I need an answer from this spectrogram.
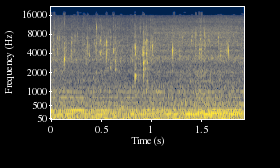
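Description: Water runs steadily from a sink tap during washing, a constant even hiss that fills the whole clip at low volume with no break.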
